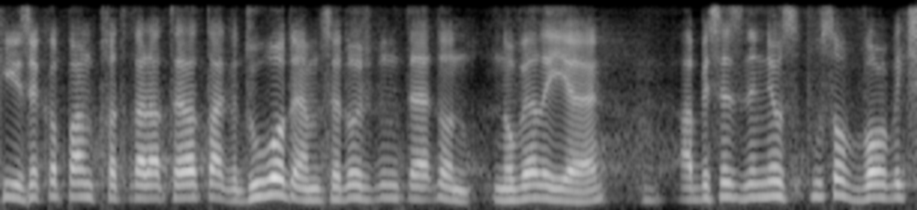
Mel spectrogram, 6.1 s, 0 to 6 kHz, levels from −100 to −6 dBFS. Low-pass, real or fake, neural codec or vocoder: 5.4 kHz; fake; codec, 16 kHz in and 24 kHz out, 0.9 kbps, LongCat-Audio-Codec, four codebook decoder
